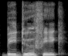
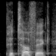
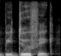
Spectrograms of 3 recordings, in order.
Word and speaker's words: Pituffik: and in April of 2023, Thule was renamed Bidufik. Looking at the spelling, you'd think it would be pronounced Pituffik, but it's actually Bidufik.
